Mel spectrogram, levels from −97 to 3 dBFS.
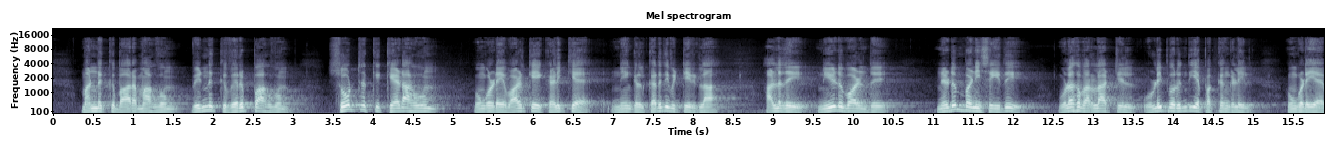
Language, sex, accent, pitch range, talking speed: Tamil, male, native, 110-135 Hz, 80 wpm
